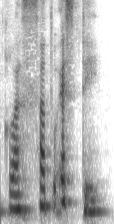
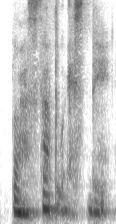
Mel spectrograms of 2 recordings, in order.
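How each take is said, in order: First: Said in the usual way. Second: Hushed echo of Kelas satu S D; whispered repeat. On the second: Shown as a demonstration.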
